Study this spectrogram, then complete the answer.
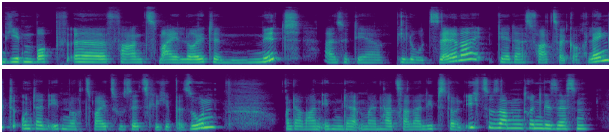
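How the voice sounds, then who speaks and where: A woman uses an ordinary speaking voice at a medium pitch and moderate pace with ordinary pitch variation, recorded very cleanly over a silent background. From southern Germany near Austrian and Swiss border. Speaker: podcast co-host. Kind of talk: casual chat.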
